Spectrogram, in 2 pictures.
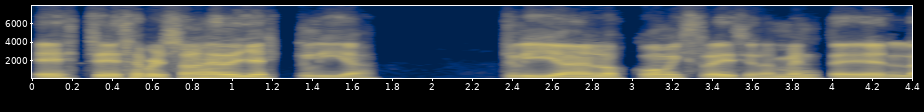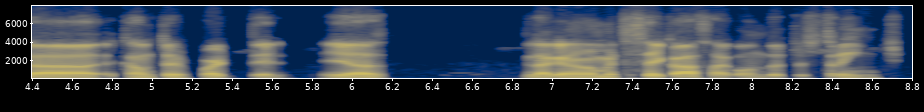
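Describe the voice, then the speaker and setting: Gravelly man on a dull mic. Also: mid-range voice, steady tone, moderate pace, sharp tone, no echo. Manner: explains comic lore in detail. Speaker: podcast co-host. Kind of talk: casual movie discussion.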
